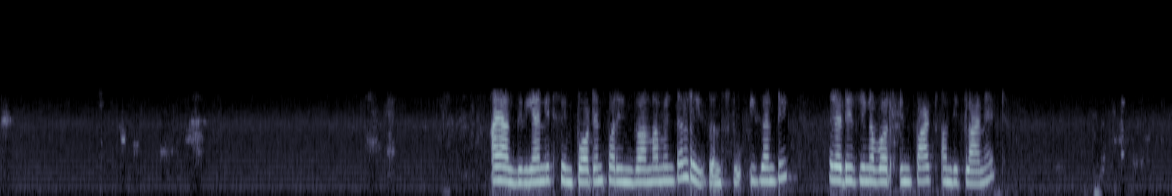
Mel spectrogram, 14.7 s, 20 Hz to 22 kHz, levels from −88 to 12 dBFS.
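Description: A faint mains buzz runs under the speech from start to finish, well below its level. Switching spikes at twice the 60 Hz mains rate stack harmonics up into the kilohertz range, so it sounds raspy, unlike a smooth, low hum of the bare fundamental.

Throughout, the speech also carries the G.729 codec's plainly audible damage. Nothing passes above 3.8 kHz, and the voice sounds rough and slightly synthetic, which fits an 8 kbit/s model-based codec. That synthetic roughness distinguishes it from a plain low-pass filter, which would only dull the sound.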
